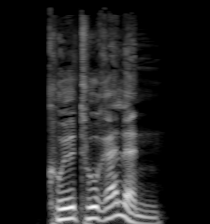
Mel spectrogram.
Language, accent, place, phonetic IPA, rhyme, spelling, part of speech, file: German, Germany, Berlin, [kʊltuˈʁɛlən], -ɛlən, kulturellen, adjective, De-kulturellen.ogg
- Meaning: inflection of kulturell: 1. strong genitive masculine/neuter singular 2. weak/mixed genitive/dative all-gender singular 3. strong/weak/mixed accusative masculine singular 4. strong dative plural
